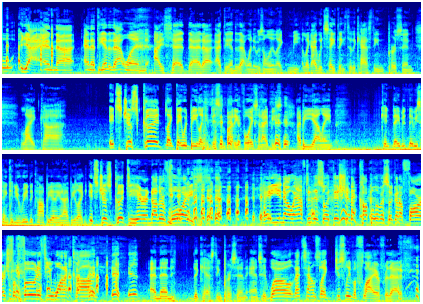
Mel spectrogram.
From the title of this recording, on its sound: In the Car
